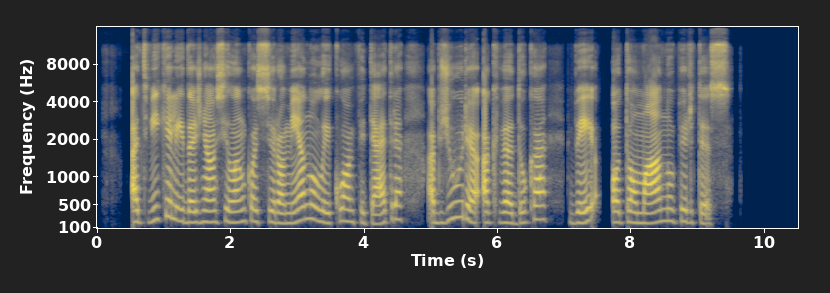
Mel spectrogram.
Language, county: Lithuanian, Vilnius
